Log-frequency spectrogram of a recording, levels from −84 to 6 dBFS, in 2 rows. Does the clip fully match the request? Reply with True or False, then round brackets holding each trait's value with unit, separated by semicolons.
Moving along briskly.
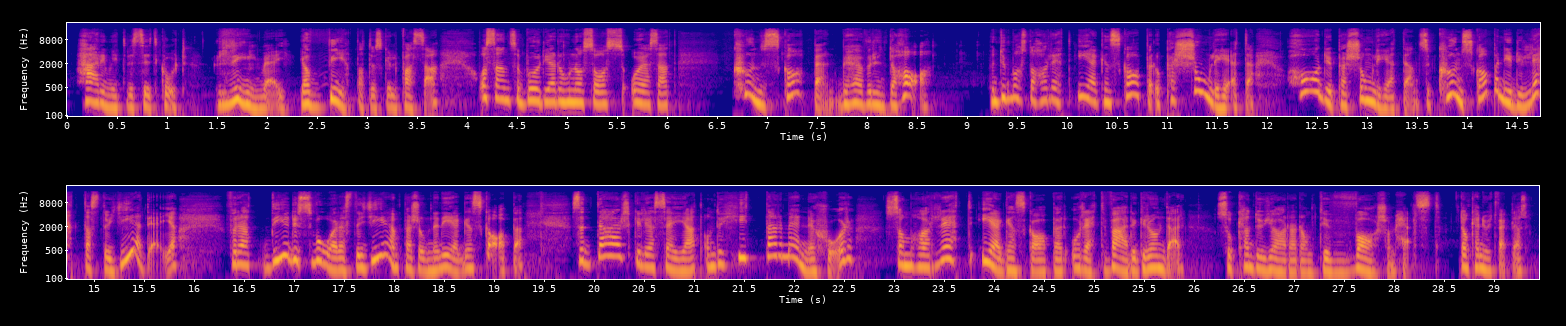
False (180 wpm)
